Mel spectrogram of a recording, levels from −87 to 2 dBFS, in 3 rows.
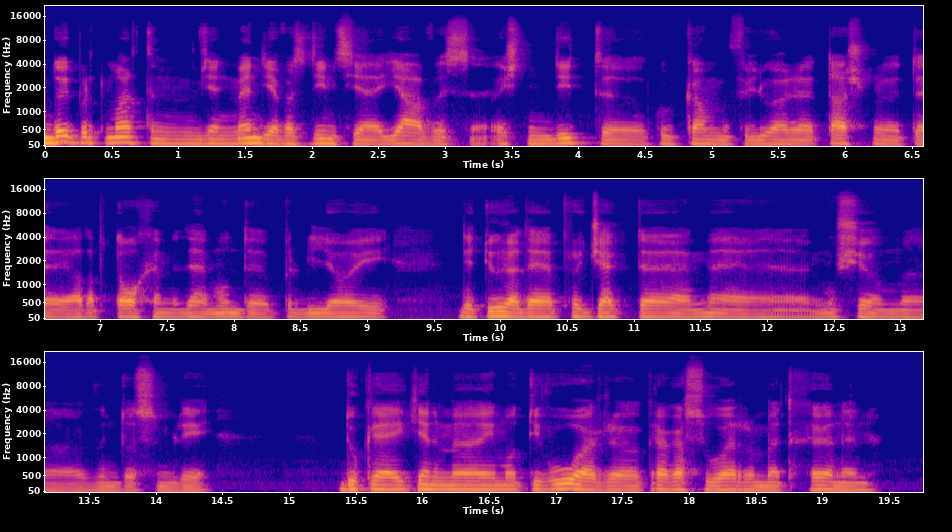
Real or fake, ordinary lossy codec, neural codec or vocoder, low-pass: fake; none; codec, 44.1 kHz, 7.8 kbps, DAC; 19.8 kHz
